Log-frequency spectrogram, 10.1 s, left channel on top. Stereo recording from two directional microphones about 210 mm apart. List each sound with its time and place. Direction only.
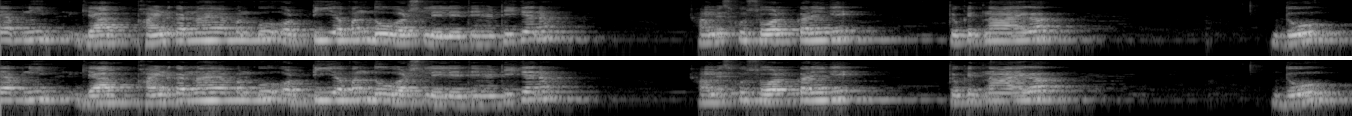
0.0 s a man's voice: 35° left (ahead or behind)
5.1 s a man's voice: 35° left (ahead or behind)
9.3 s a sound: 35° left (ahead or behind)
